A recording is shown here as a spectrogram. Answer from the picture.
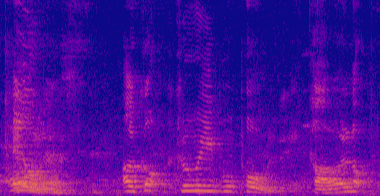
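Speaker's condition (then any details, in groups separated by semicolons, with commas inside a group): Cerebral palsy; from birth; speech possibly hard to understand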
